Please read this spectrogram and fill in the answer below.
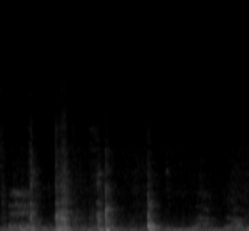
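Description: Quiet room with three faint, short knocks about half a second apart.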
